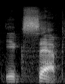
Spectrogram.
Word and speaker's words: except: ก็ อ่า ออก เสียง ถ้า เปิด พจนก กรรม มัน จะ ออก เสียง ว่า I K x แล้ว ก็ except นะ ครับ เหมือน สระ เอ ที่ เรา พูด ถึง มา แล้ว นะ ครับ ไม่ ใช่ สระ อิ แต่ ไม่ ใช่ สระ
